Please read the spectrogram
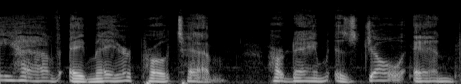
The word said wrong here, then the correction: Johanna: Bencomo. – Johanna Bencomo. – Johanna, yeah.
